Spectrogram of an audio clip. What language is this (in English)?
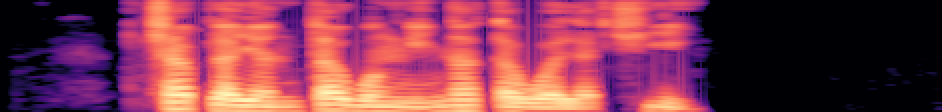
Jauja Wanca Quechua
